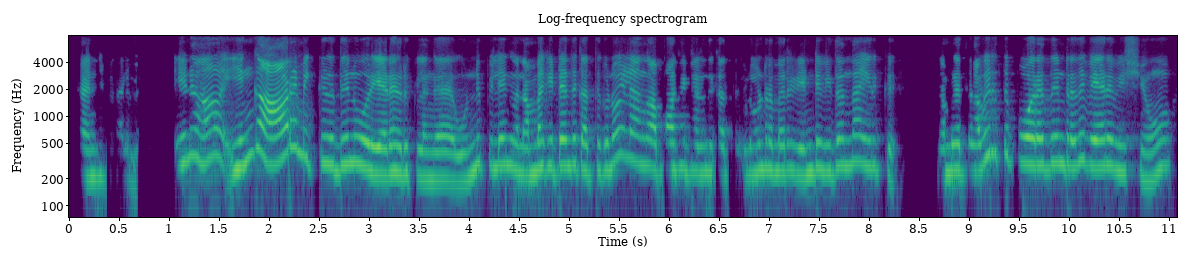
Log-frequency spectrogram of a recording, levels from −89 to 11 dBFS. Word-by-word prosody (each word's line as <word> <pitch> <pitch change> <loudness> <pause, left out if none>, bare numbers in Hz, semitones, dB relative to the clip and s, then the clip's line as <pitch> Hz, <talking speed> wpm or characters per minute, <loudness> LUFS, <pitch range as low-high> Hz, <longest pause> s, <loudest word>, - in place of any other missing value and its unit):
கண்டிப்பாலுமே. 210 -1 -7 0.5
ஏன்னா, 350 +3 -2 0.4
எங்க 355 +9 -1 0.2
ஆரம்பிக்கிறதுன்னு 300 - 0
ஒரு 250 - +5
எடம் 230 +1 +2
இருக்குல்லங்க. 210 -3 -4 0.2
1 230 +8 -2
பிள்ளைங்க 275 0 -2
நம்மகிட்டேருந்து 270 +4 +1
கத்துக்கணும், 250 +7 -2
இல்ல 335 -3 -1
அவுங்க 280 -3 -2
அப்பாக்கிட்டருந்து 240 -2 -3
கத்துக்கணும்ன்றமாரி 235 +2 -4
2 235 +3 -1
விதம் 275 +4 -2
தான் 300 -2 -1
இருக்கு. 265 -1 -8 0.5
நம்பள 240 +3 0
தவிர்த்து 360 +9 -2
போறதுன்றது 285 0 +2
வேற 270 +1 +3 0.2
விஷயம். 235 -2 -6
255 Hz, 130 wpm, -21 LUFS, 235-285 Hz, 0.5 s, ஒரு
